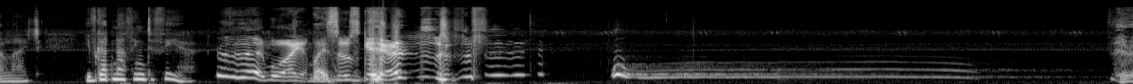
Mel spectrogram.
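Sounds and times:
speech: 0.0 - 5.3, 11.2 - 11.3
loud howl: 6.1 - 10.3.

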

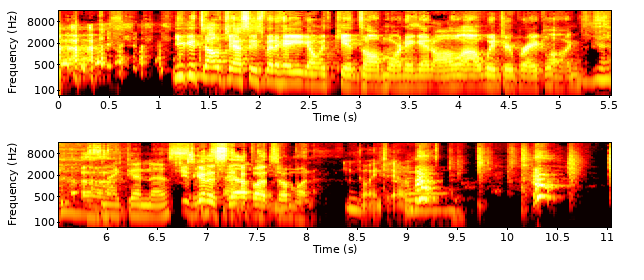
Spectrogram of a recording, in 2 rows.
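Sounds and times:
laughter: 0.0 - 2.0, 5.3 - 6.2
speech: 1.2 - 10.4
dog barking: 9.0 - 9.5, 10.2 - 10.6.

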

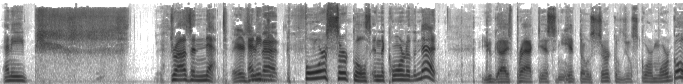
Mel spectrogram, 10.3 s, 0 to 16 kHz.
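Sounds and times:
speech: 0.0 - 0.7, 2.6 - 6.6, 7.2 - 10.2
voice imitating a spray paint can hiss: 0.6 - 2.0.

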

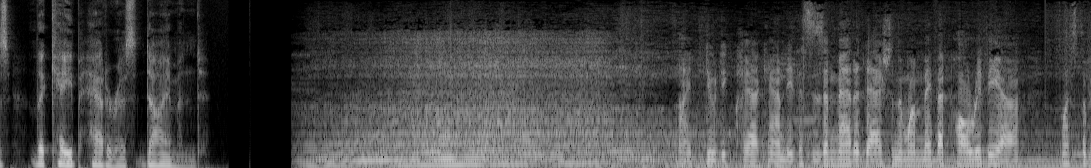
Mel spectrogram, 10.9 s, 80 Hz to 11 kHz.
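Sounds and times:
speech: 0.0 - 2.1, 6.8 - 10.8
car engine roaring at high speed in a chase: 2.9 - 10.8.

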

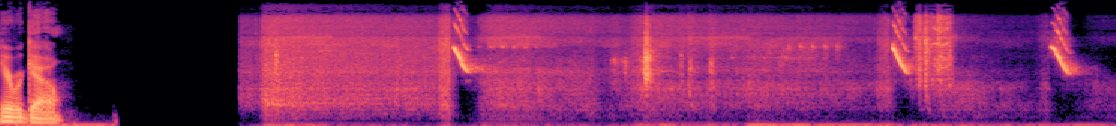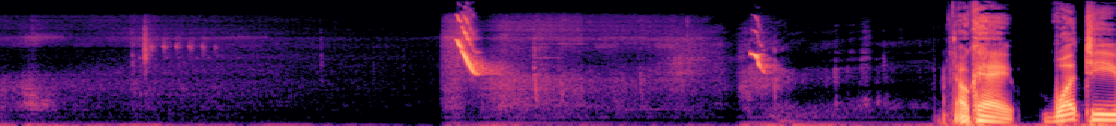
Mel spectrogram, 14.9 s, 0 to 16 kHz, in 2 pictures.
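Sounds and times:
speech: 0.0 - 0.5, 13.8 - 14.8
faint hiss: 1.6 - 12.4
cheetah giving sharp high bird-like chirps: 3.0 - 3.6, 5.0 - 7.4, 10.4 - 10.8, 12.4 - 12.7.

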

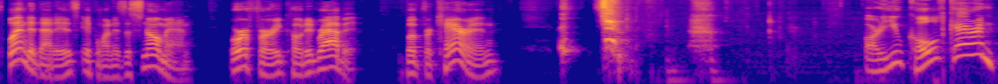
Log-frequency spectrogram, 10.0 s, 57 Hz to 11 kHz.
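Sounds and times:
speech: 0.1 - 5.0, 8.7 - 9.9
sneeze: 6.0 - 6.4.

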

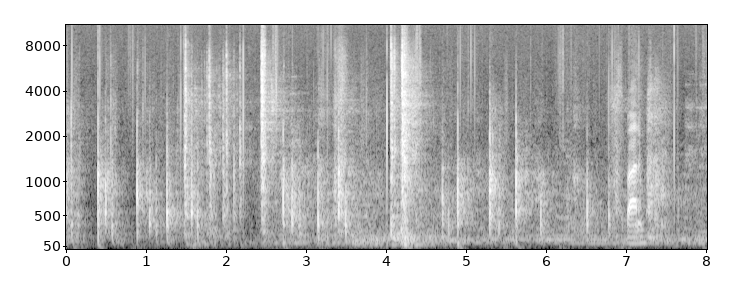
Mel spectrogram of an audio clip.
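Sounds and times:
knocks: 0.0 - 6.6
footsteps: 0.0 - 8.0
heavy thuds: 0.0 - 8.0
door opening and banging shut: 1.5 - 5.8
speech: 7.0 - 7.5.

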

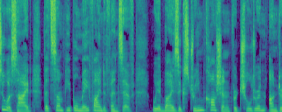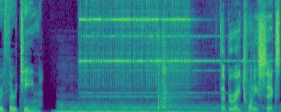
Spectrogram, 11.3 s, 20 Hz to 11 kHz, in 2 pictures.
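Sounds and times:
speech: 0.0 - 7.6, 10.1 - 11.2
low rumbling background: 6.7 - 8.6
telephone ringing with a bright electronic tone: 7.2 - 11.2.

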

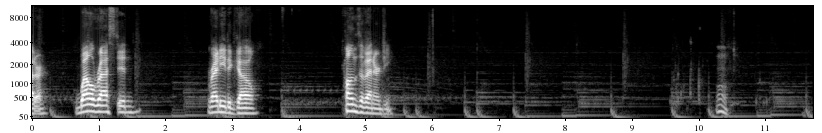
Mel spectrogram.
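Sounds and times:
speech: 0.0 - 1.7, 2.6 - 3.5, 4.7 - 5.5, 10.3 - 10.6
person gulping and swallowing water: 9.6 - 10.6.

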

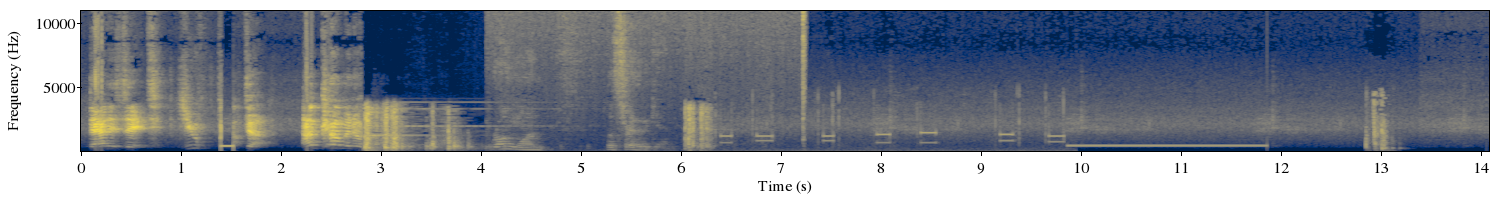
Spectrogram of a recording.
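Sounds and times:
speech: 0.1 - 3.6, 4.2 - 6.3
crackling burst: 4.1 - 9.7
telephone keypad dialing tones: 9.2 - 11.9.

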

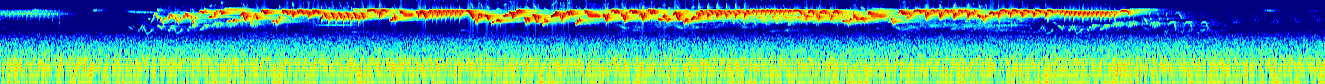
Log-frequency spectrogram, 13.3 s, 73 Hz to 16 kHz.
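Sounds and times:
soft steady background noise: 0.0 - 13.2
Pacific wren singing perched in the open in a national park: 1.4 - 11.9.

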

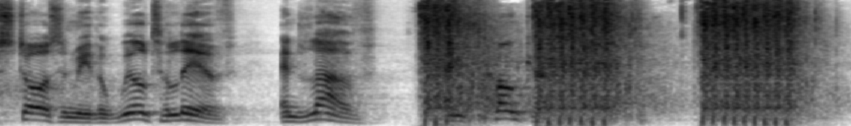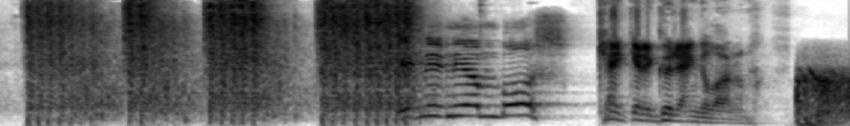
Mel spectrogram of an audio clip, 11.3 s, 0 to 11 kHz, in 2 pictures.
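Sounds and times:
speech: 0.1 - 3.9, 8.4 - 11.2
automatic gunfire from deputies shooting a neon sign: 2.8 - 8.7.

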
